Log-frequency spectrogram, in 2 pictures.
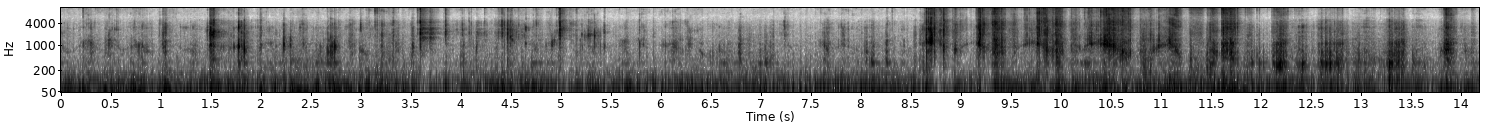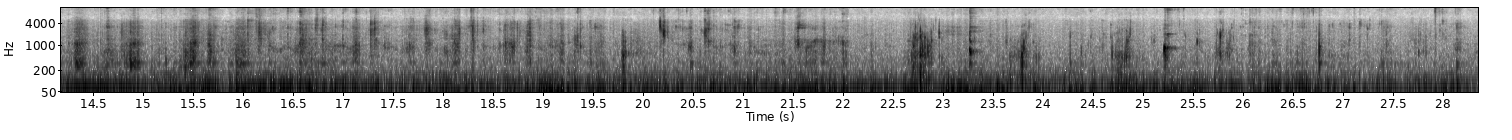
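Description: Close-miked chewing and crunching of food in the mouth, with many short crisp crackles, densest and loudest about nine to twelve seconds in.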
